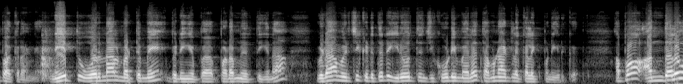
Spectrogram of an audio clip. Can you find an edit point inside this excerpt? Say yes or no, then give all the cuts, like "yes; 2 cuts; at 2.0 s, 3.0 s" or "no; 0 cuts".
no; 0 cuts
